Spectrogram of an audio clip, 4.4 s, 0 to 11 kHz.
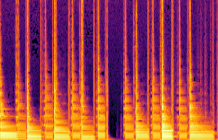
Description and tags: Nylon pick, nylon strings, silent acoustic guitar from yamaha, slight muting, 110bpm, no processing.
Yamaha SLG130NW -> PlanetWaves cable -> focusrite saffire pro 14 (Instr input) -> Logic Pro X.
acoustic, classical, clean, nylon, unprocessed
